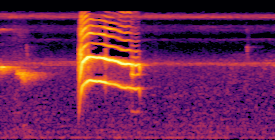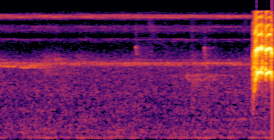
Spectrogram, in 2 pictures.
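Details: Female greater green leafbird used to set males singing: one loud, drawn-out whistle sliding downward over half a second, a long quiet pause, then the start of a fast rattling burst.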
